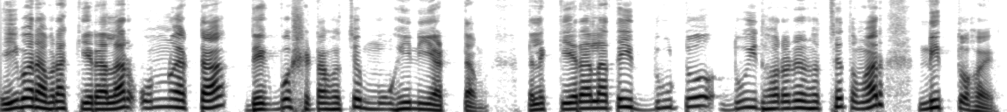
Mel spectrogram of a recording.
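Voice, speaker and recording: A man's voice: high voice, a little mellow, smooth, no echo, clean studio sound. A man teaching an exam-prep lesson, explaining step by step and often checking in with his students. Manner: explains step by step, keeps asking "ঠিক আছে?".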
